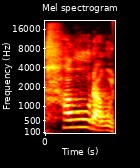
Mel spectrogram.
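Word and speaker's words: τ: 그래서 돌림임 타우 값은 요거 자체는, 이 문자는 그리스 문자 타우라고 읽습니다.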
